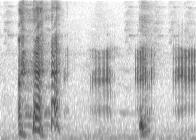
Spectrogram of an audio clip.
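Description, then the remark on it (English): A person imitates a toad's croak in a few throaty, gurgling bursts: a quick cluster of guttural croaks, then two shorter rasping ones with pauses between, fairly loud. “Yeah, that's a good toad voice.”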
